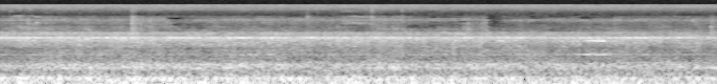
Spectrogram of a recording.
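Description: Steady low rumble of a sleeper train rolling slowly into a station, heard from inside the compartment, with a faint steady high whine.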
